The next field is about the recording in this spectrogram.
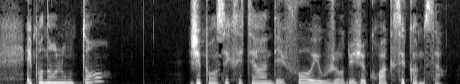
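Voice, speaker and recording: A woman with a non-native accent speaks at a fairly slow pace in a fairly high, somewhat breathy voice with a dark, mellow tone, lively intonation, big swings in loudness and long, frequent pauses, recorded with a dry, close sound and no echo. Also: very clean recording, silent background. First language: not French (speaking French). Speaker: novelist. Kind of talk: interview. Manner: halting, many fillers.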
